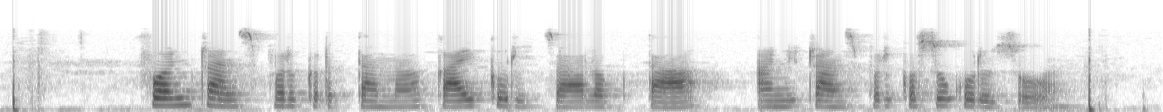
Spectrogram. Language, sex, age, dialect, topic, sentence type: Marathi, female, 25-30, Southern Konkan, banking, question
